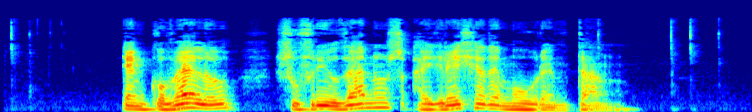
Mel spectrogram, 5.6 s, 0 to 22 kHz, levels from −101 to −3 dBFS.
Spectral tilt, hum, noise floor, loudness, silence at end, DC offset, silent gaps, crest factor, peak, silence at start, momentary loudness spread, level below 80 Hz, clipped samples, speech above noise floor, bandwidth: -7 dB/octave; none; -78 dBFS; -22 LUFS; 0.9 s; under 0.1%; none; 20 dB; -2 dBFS; 0.95 s; 12 LU; -48 dBFS; under 0.1%; 56 dB; 11 kHz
